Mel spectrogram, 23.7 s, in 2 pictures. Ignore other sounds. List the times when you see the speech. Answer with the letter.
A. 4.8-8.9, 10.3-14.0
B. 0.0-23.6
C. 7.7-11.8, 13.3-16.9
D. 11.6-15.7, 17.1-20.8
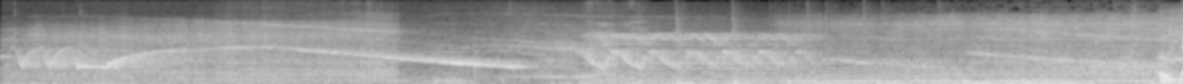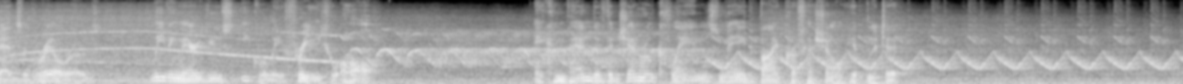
D.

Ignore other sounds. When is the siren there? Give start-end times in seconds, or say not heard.
0.0-23.6.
